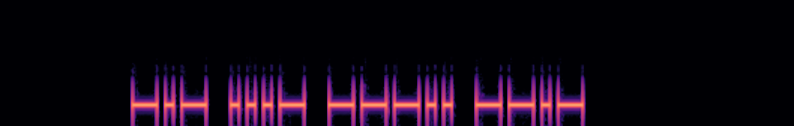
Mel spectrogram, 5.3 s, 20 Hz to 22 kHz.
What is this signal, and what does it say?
Morse code, heard as a keyed tone, about 22 wpm, 700 Hz. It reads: KV8Q
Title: Call Signs - 22wpm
